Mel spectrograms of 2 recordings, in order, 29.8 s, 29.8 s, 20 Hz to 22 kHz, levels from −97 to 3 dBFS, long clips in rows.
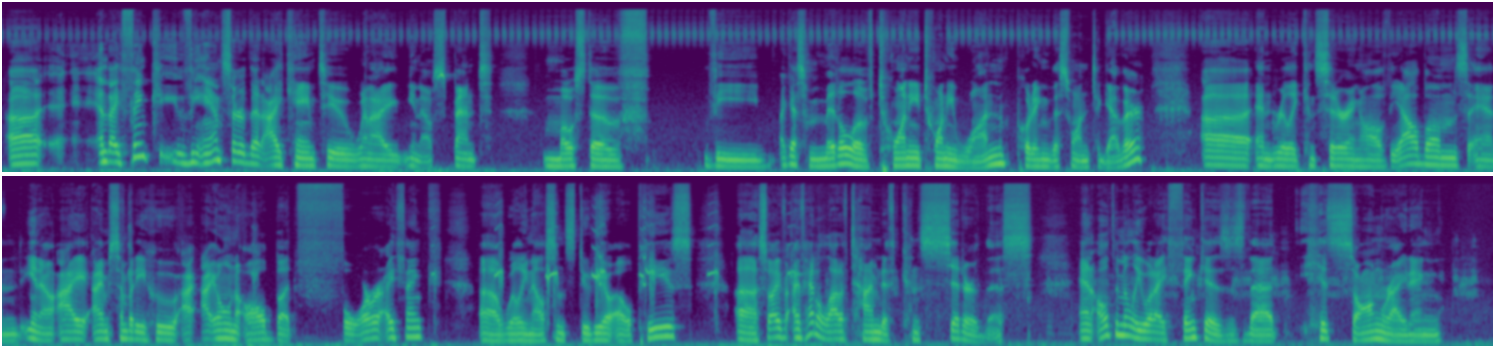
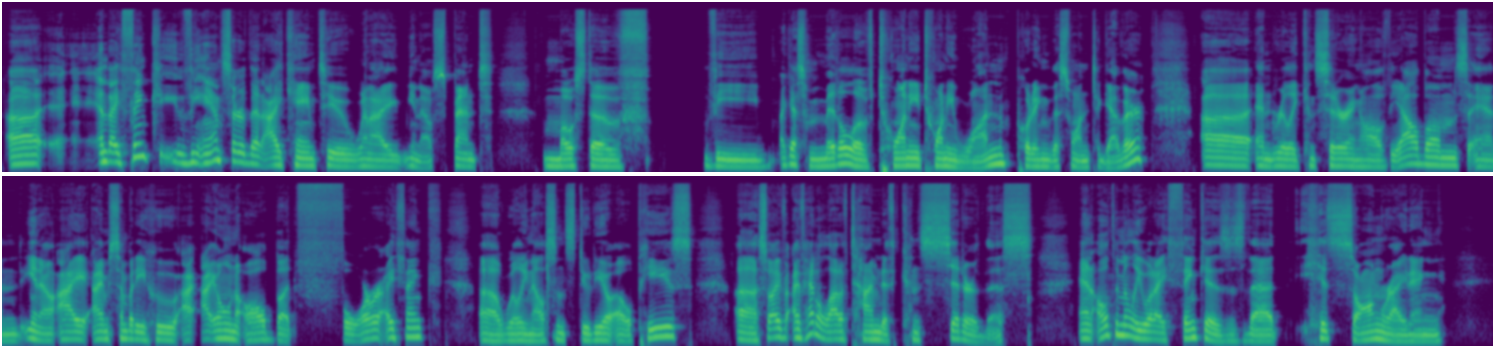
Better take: second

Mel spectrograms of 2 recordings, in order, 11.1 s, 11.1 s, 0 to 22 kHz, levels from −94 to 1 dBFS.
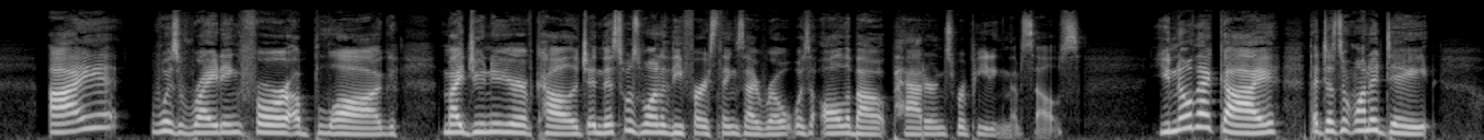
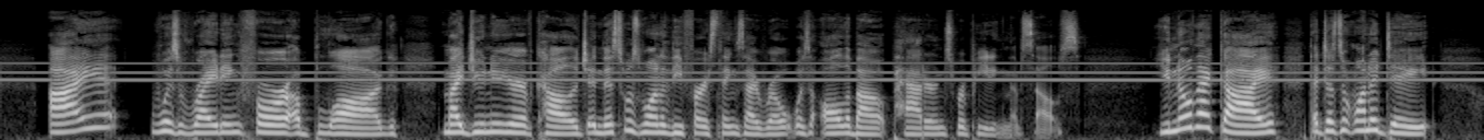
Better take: first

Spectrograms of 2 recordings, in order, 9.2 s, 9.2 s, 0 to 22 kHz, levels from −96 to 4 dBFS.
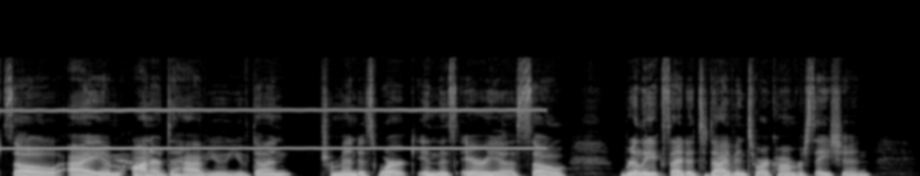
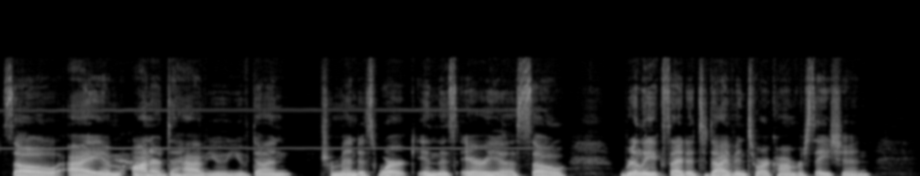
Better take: second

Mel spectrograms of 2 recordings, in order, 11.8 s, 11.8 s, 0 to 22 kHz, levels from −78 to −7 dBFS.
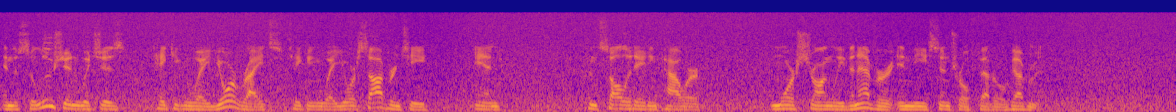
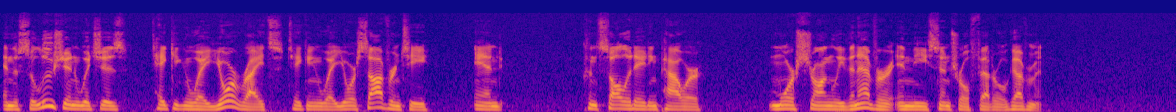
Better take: second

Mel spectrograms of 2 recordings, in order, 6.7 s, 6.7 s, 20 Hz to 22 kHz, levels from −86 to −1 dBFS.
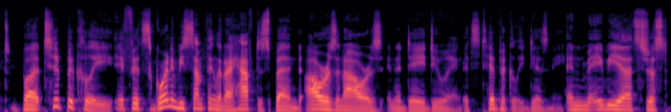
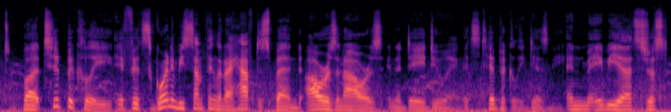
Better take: first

